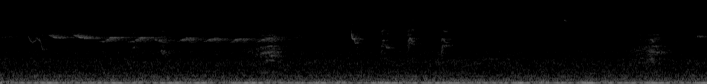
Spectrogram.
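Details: Eurasian bullfinch teaching a young bird to sing. A soft series of whistled notes slides gradually downward over about three seconds, followed by a few faint short notes, all over a heavy low rumbling background.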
